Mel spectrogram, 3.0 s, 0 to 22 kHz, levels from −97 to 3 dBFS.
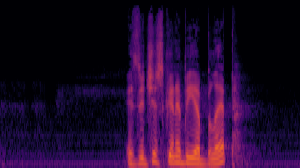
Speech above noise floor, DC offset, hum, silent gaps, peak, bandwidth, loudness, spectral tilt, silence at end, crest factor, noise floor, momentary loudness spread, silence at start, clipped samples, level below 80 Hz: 36 dB; under 0.1%; 60 Hz at -60 dBFS; none; -20 dBFS; 18 kHz; -37 LUFS; -5.5 dB/octave; 0.6 s; 20 dB; -73 dBFS; 15 LU; 1.25 s; under 0.1%; -74 dBFS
